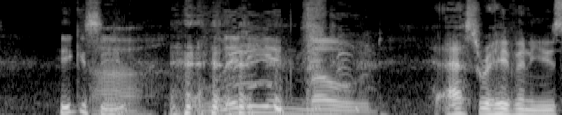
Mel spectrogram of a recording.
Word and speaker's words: Lydian: No, it's Lydia. It's Lydia. It's Lydian, okay. but spelled with a T and Lit, like it's lit. There's a difference. It's Lydian, like Liddy.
